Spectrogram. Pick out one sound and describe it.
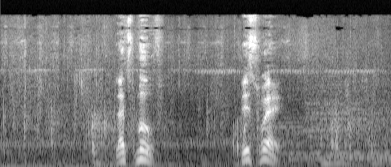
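A man calls out briefly nearby.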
